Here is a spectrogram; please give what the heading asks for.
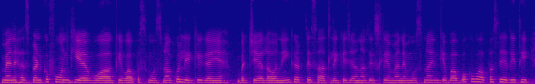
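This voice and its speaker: A young Pakistani woman with a Pakistani Urdu accent and a slightly hoarse throat, chatting to viewers in a casual travel vlog. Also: mid-range voice, level tone, fairly quick, hardly any pauses, a little mellow. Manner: chatty, conversational, addresses viewers directly. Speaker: vlogger.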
